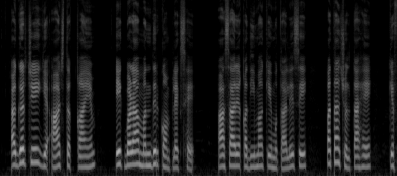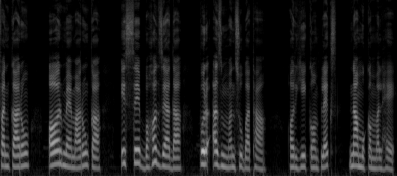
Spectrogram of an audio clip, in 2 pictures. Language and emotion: Urdu, neutral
